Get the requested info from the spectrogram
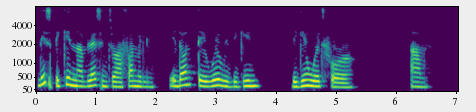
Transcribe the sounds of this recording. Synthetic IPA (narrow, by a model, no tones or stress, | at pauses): dispikĩnːablɛsĩntuawafamili | idɔ̃ntewewibiɡin | biɡĩnwetfɔ | am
